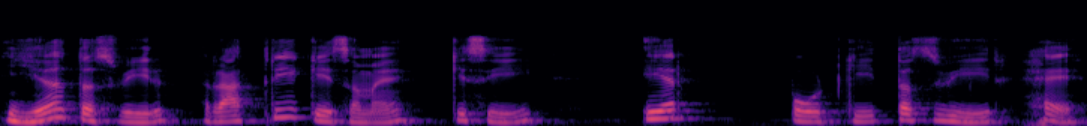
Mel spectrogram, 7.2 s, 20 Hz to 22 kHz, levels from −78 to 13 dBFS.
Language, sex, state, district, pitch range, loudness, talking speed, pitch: Hindi, male, Bihar, Vaishali, 130-155 Hz, -33 LUFS, 85 wpm, 140 Hz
